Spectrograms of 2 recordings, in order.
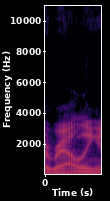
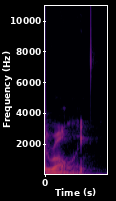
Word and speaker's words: Rowling: In her recent interview with The Weekend magazine, she made it clear that it rhymes with bowling. – Rolling. – We got it right. – We did? That was neither of our options. – Yeah. – Okay. All right. – She says her name is normally pronounced as in it rhymes with howling, so Rowling, and she just doesn't bother to correct anyone, but it's actually Rolling.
